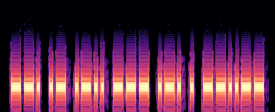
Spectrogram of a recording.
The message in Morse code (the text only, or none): GALORE,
